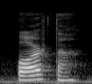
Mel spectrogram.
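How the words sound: The R sounds like a countryside regional accent. This is the speaker's natural regional speech. "uma pessoa do interior falar porta"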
